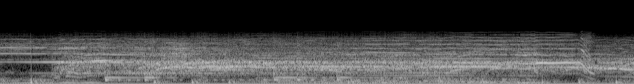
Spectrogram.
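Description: Rock band playing live at a steady loud level, with long held notes bending up and down in pitch over bass and drums, and audience noise mixed in.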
